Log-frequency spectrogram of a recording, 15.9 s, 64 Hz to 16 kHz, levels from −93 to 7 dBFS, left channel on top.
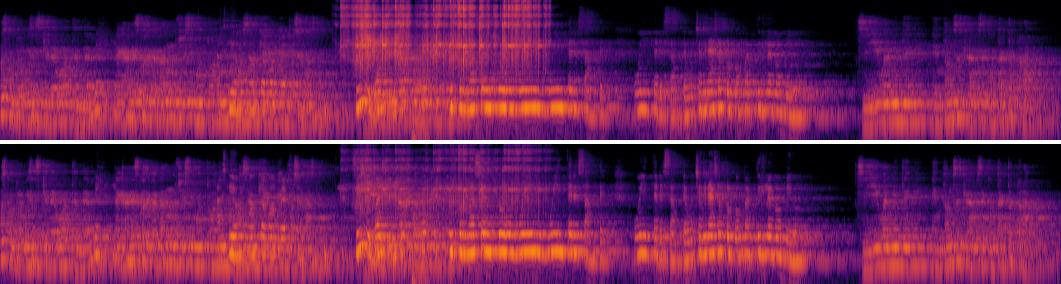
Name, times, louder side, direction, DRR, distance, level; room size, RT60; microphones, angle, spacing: voice 1, 0.0-4.9 5.4-6.6 12.9-15.5, equal, 40° right, -3 dB, 6.5 m, -39 dB
voice 2, 1.4-2.1 3.3-4.6 4.9-6.4 6.7-12.1, right 2 dB, 85° right, 3 dB, 1.1 m, -33 dB
sound 1, 5.0-8.3, left 12 dB, 70° left, 0.5 m, -33 dB
21.5 x 18.0 x 8.9 m, 2.4 s
head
